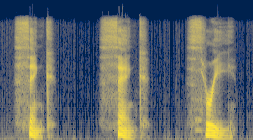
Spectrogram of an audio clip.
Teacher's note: For the unvoiced th, your tongue should gently touch your upper front teeth and you push air out without vibrating your vocal cords.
